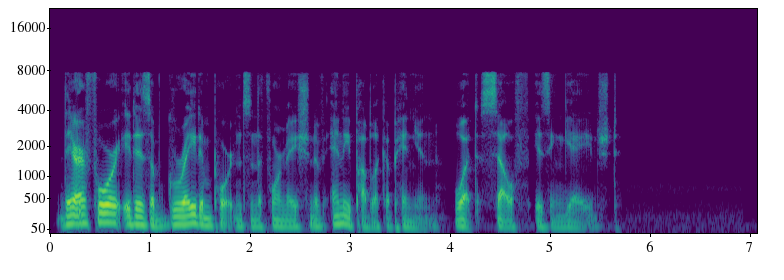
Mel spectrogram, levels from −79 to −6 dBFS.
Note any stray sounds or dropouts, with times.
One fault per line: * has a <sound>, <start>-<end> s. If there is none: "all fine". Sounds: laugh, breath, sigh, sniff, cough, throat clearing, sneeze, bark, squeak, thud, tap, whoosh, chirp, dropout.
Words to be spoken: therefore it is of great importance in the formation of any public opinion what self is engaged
all fine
